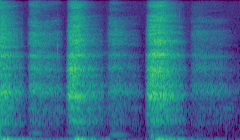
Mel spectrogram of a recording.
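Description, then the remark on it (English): Heavy breathing: two loud, breathy exhalations with quieter inhales between them, labored and uneven like someone out of breath. No talking. “And so they finally get to the staircase, and they're breathing heavily.”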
